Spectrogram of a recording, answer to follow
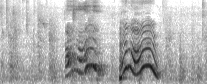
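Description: Congo African grey parrot giving two loud warbling calls, each wavering up and down in pitch, the second just after the first.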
